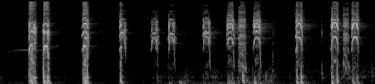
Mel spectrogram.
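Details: Baby green-cheeked conures calling indoors: a rapid series of short, shrill squeaky chirps with bright overtones, some paired, about ten in under four seconds, with a quiet room background.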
